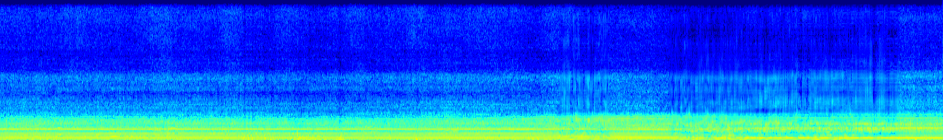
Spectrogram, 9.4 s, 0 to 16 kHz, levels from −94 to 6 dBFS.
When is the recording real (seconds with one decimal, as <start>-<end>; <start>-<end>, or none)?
0.0-5.6; 6.1-6.7; 9.0-9.4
